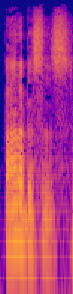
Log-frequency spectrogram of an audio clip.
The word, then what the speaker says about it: Barnabas: Barnabases, yeah, that's how you say it.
